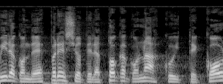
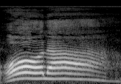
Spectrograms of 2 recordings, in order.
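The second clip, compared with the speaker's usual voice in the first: high distant echo voice; cave echo; 8 semitones higher than usual. Acted. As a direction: sound like the echo answering back. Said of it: "Y decía el eco".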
